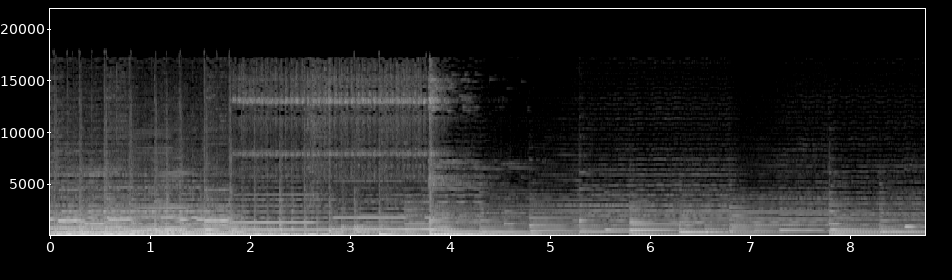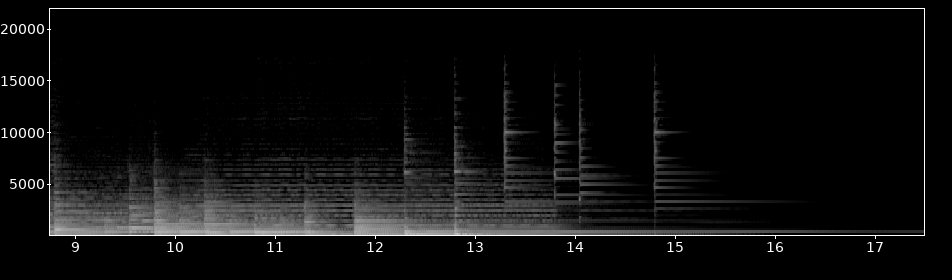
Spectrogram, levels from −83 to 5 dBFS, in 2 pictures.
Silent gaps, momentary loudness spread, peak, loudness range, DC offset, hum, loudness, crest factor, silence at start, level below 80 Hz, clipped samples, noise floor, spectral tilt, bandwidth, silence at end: none; 15 LU; -4 dBFS; 12 LU; under 0.1%; none; -23 LUFS; 20 dB; 0 s; -48 dBFS; under 0.1%; -69 dBFS; -6.5 dB/octave; 17.5 kHz; 2.65 s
